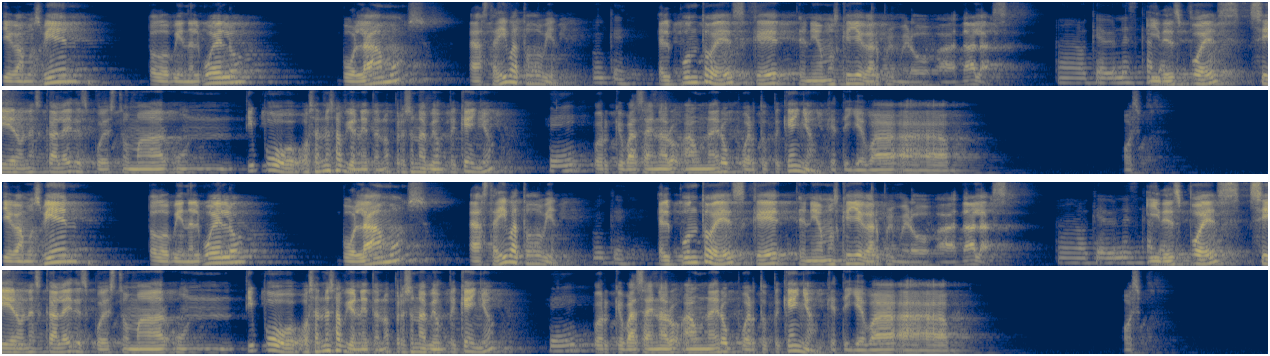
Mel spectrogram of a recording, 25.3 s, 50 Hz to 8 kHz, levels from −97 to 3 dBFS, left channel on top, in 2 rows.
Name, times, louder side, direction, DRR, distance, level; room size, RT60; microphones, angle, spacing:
voice 1, 0.0-0.8 1.5-2.4 3.4-4.3 4.7-5.6 6.6-10.1 11.4-17.6 18.6-22.2 23.9-24.1, right 4 dB, 35° right, 6 dB, 2.2 m, -28 dB
voice 2, 5.9-6.3 10.6-12.1 18.1-18.4, left 1 dB, 90° left, 5 dB, 3.3 m, -41 dB
27.0 x 27.0 x 6.7 m, 0.75 s
head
